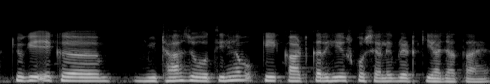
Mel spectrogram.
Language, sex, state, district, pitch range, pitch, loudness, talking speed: Hindi, male, Bihar, Muzaffarpur, 150-170 Hz, 160 Hz, -23 LUFS, 195 wpm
